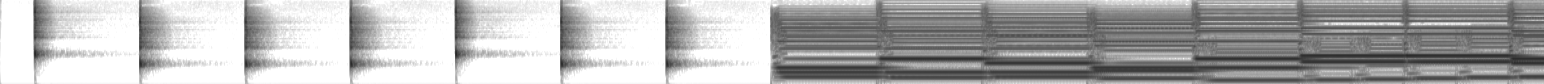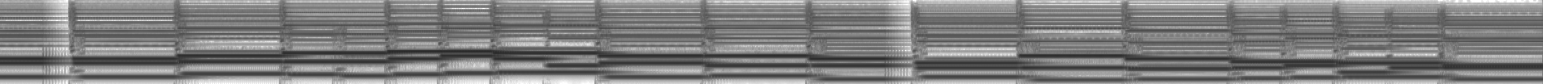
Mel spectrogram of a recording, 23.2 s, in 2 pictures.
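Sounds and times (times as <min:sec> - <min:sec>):
recorder ensemble play-along music without tenor recorder: 0:05.8 - 0:23.1.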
